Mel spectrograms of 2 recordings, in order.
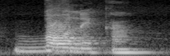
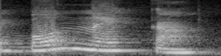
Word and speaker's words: boneca: Na verdade, a pronúncia da palavra é boneca. Boneca. E aí a gente entende que o né é a sílaba tônica, ou seja, é a sílaba mais forte dessa palavra, tá?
